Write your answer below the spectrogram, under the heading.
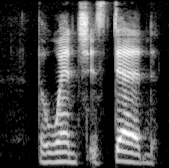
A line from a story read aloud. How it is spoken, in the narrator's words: the woman hissed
